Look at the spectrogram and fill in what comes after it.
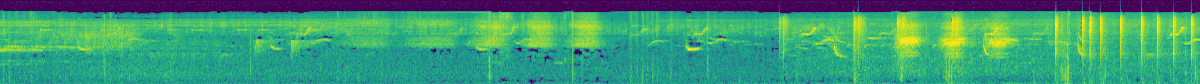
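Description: Birds calling with short, sharp gliding chirps, with bursts of rustling in between. Near the end come a quick run of sharp snapping clicks, about three a second.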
